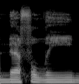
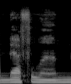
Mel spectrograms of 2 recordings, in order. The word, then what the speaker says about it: Nephilim: the women of earth, and that became the Nephilim or the Nephilim, depending on your pronunciation.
